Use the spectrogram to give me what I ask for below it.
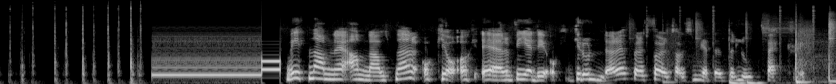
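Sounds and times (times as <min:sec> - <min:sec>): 
steady unbroken phone line tone: 0:01.5 - 0:02.8
speech: 0:02.9 - 0:08.2.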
